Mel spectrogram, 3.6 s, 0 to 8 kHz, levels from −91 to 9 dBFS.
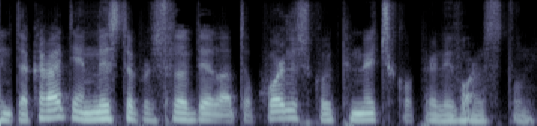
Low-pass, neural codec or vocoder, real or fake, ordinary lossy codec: none; codec, 16 kHz, 0.5 kbps, X-Codec, HuBERT features, trained on general audio; fake; none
